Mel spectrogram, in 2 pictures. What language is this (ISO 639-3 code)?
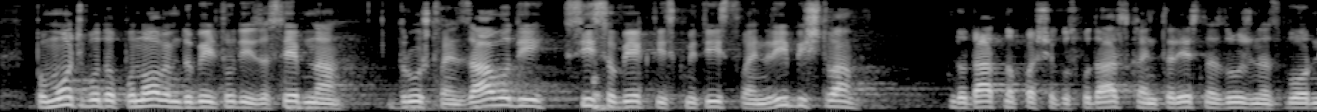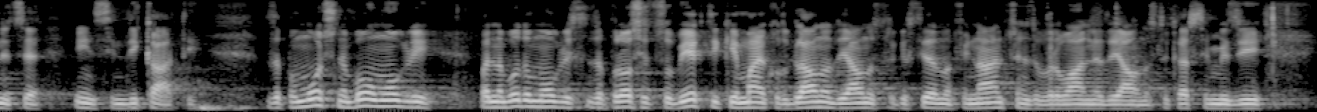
slv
